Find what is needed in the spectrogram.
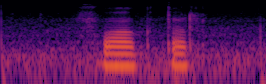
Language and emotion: Russian, neutral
